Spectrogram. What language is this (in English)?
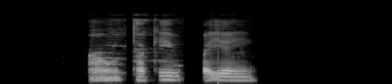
Lasi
